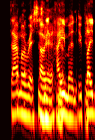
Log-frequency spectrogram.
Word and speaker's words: Damaris: LaVine Richard Franklin and daramus oh I can never say her name right let me get it right I was doing that all day as well uh Damaris Damaris is it hymon who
